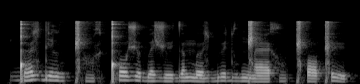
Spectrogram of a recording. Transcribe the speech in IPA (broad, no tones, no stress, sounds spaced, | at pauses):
ɡ͡ǃ œ z d i l ṳ ǁʰ ɑ̤ x ǃʰ o ʒ ø b ɛ ʒ y d̪ œ m ɵ z b ʉ d ṳ ŋ͡ǁ æ x ɔ̤ ǁʰ ɔ ǁ y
